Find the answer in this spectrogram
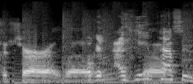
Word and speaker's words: Chara: Is it Chara or Chara? How do you say that? It's Chara, I thought. Oh, Chara, okay. That's not far from my name. I always thought it was Kara because character.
